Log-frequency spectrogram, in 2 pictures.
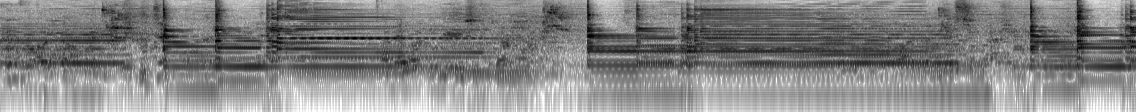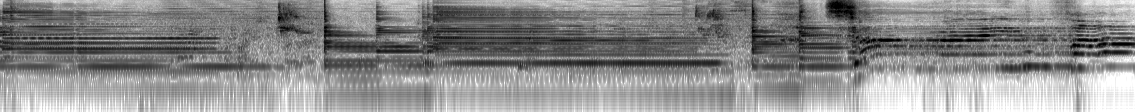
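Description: Acoustic guitar playing an instrumental passage of ringing chords that change every two to three seconds, heard live through the room. A woman's singing voice comes back in near the end.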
